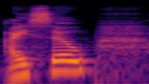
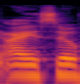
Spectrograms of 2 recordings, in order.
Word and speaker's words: ISO: iso and technically speaking the correct way to pronounce iso is iso but i've been saying iso for at least 10 years now and it's a little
